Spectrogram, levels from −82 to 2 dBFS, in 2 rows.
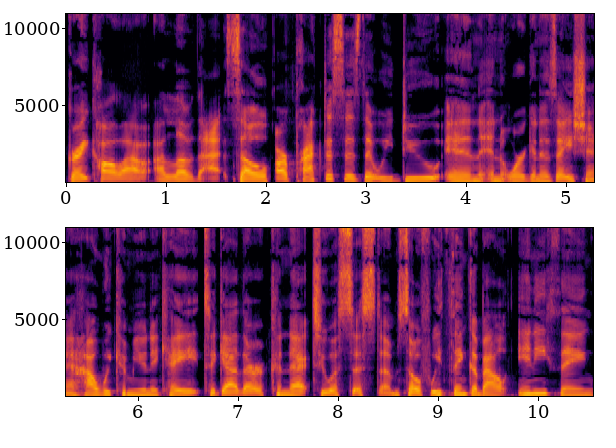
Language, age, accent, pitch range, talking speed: English, 30-49, American, 150-180 Hz, 165 wpm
